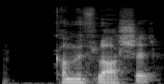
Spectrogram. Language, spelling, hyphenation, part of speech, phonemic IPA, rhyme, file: Norwegian Bokmål, kamuflasjer, ka‧mu‧fla‧sjer, noun, /kamʉˈflɑːʃər/, -ər, Nb-kamuflasjer.ogg
- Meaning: indefinite plural of kamuflasje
